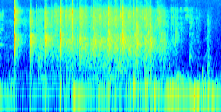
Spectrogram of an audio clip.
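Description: Applause: four sharp hand claps close to the microphone, about three a second, then a round of clapping from the audience that thins out near the end.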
